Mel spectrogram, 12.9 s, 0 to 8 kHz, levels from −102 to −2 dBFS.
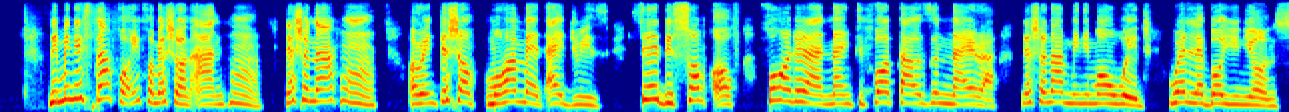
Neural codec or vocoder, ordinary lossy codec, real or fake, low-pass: codec, 44.1 kHz, 7.8 kbps, Pupu-Codec; none; fake; 7.2 kHz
